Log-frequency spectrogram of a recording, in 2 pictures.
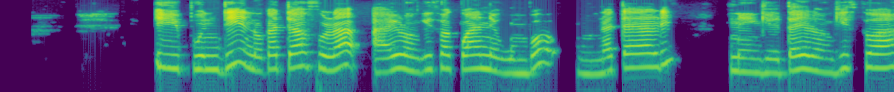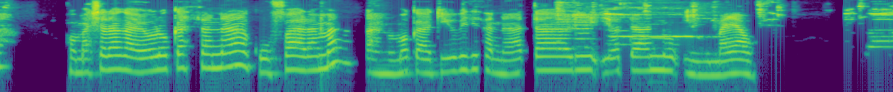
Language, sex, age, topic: Oshiwambo, female, 18-24, finance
